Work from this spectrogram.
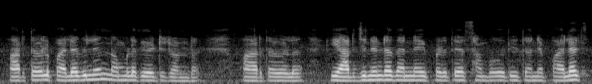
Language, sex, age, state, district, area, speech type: Malayalam, female, 60+, Kerala, Kollam, rural, spontaneous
